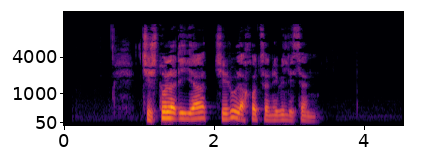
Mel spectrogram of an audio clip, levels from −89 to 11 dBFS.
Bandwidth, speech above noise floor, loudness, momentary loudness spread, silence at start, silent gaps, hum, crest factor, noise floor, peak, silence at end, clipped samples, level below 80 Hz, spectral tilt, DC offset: 11 kHz; 55 dB; -22 LUFS; 17 LU; 1.05 s; none; none; 20 dB; -76 dBFS; -4 dBFS; 1.15 s; under 0.1%; -68 dBFS; -6 dB/octave; under 0.1%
